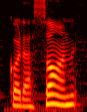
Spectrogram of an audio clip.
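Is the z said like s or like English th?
s. The z sounds like s, Latin American style.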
